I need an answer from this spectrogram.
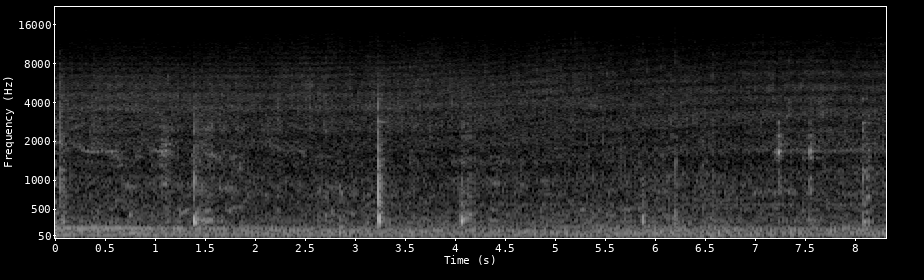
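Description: Battered squid rings frying in hot soybean oil in a pan, a steady sizzle. A metal spatula clinks against the pan and strainer several times, loudest about three seconds in.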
